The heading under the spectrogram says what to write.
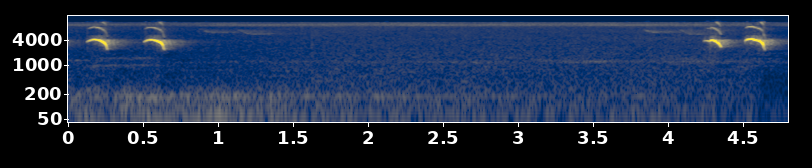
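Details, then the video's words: Baby chicken chicks chirping: two sharp falling peeps at the start, a long quiet stretch with faint low rumble, then three more quick high peeps at the end. "Cute Baby Chicks Chirping Sound"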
